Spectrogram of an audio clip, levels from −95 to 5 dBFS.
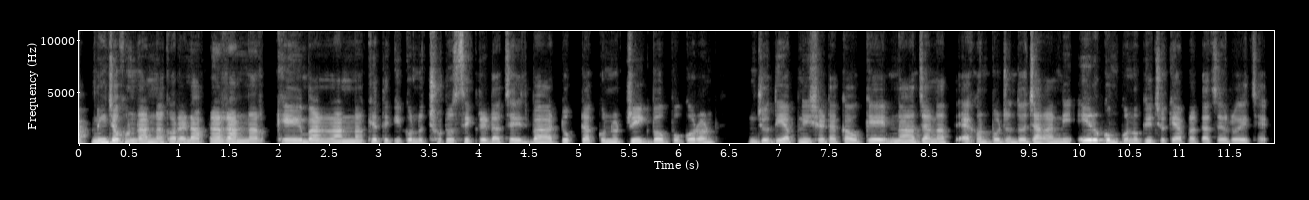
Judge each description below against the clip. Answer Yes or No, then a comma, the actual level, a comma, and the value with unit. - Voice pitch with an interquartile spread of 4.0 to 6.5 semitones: Yes, average, 4.3 semitones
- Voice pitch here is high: No, low, 130 Hz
